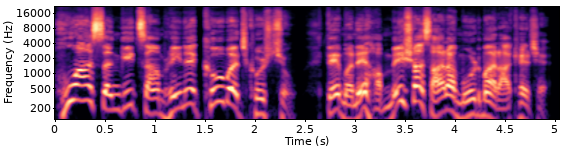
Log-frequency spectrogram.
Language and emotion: Gujarati, happy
